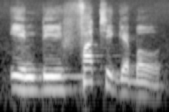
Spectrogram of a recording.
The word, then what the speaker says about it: indefatigable: Then Sami Mwada, you say indefatigable, indefatigable.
